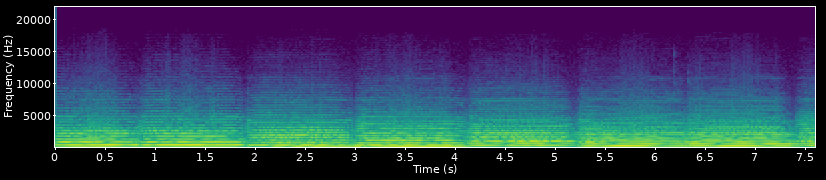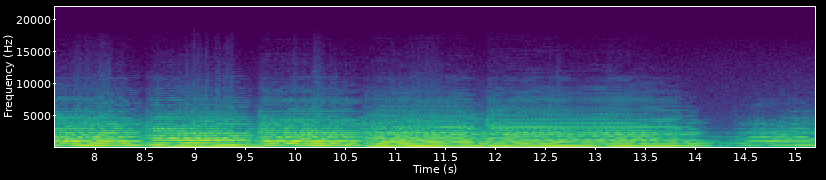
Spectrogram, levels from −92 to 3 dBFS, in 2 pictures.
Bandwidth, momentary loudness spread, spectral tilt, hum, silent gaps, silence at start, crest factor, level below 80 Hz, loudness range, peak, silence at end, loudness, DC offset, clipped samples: 9 kHz; 5 LU; -6.5 dB/octave; none; none; 0 s; 10 dB; -48 dBFS; 2 LU; 0 dBFS; 0 s; -11 LUFS; under 0.1%; under 0.1%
